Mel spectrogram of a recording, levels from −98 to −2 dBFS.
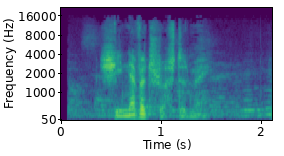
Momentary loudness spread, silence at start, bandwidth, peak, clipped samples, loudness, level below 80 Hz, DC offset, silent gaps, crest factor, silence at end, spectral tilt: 20 LU; 0.05 s; 16 kHz; -6 dBFS; under 0.1%; -25 LUFS; -70 dBFS; under 0.1%; none; 24 dB; 0 s; -4 dB/octave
